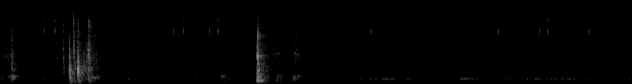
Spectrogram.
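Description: Computer mouse clicks and keyboard key presses, a scattered run of sharp faint clicks with a couple of louder clusters, as text is copied and pasted between windows.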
